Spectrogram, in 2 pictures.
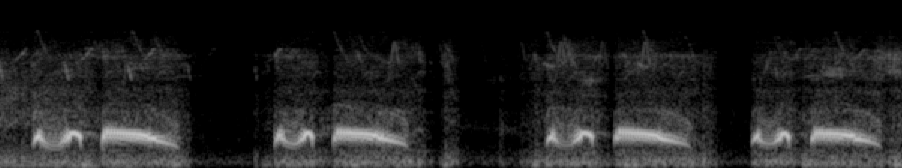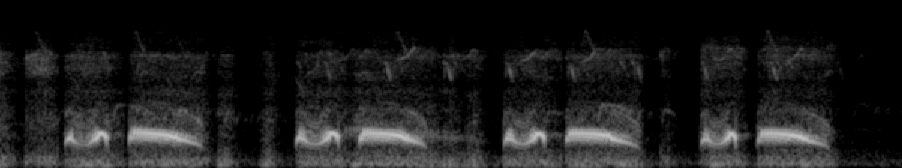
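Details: Long run of fast spotted dove cooing used for bird trapping: about ten two-part phrases, a quick warbled note then a longer downward coo, steadily repeated with short gaps and faint higher chirps.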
